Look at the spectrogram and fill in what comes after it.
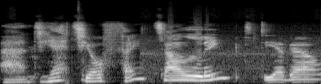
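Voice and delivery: very high, crackly, crackling voice. A woman giving a fortune addresses a girl, in a crackling voice. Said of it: "Her voice crackles like dry weeds".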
